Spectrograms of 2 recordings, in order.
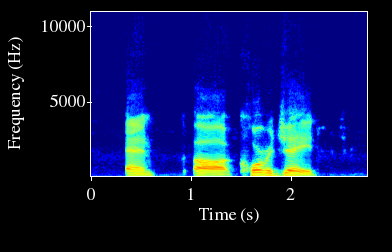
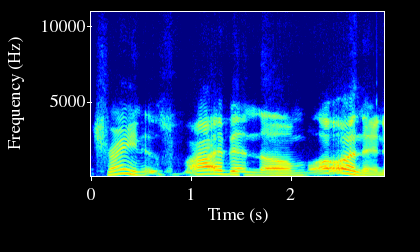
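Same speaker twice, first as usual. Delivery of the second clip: higher, softer and slow, just woken up; groggy woken friend; 6 semitones higher, 3 dB quieter, much slower than usual. Retold or imitated. Cora woken at five by Raquel, higher, softer and slow. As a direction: drag it out like you were dragged out of bed.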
